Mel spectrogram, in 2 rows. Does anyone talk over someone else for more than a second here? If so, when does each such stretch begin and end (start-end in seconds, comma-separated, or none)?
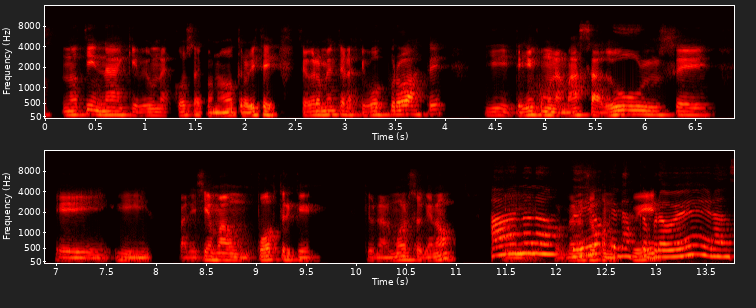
11.4-13.1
